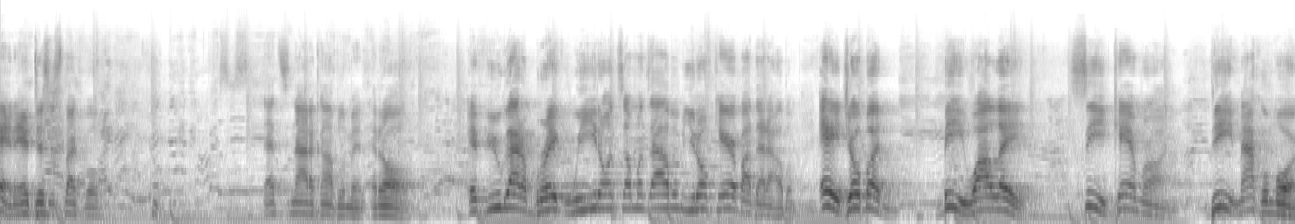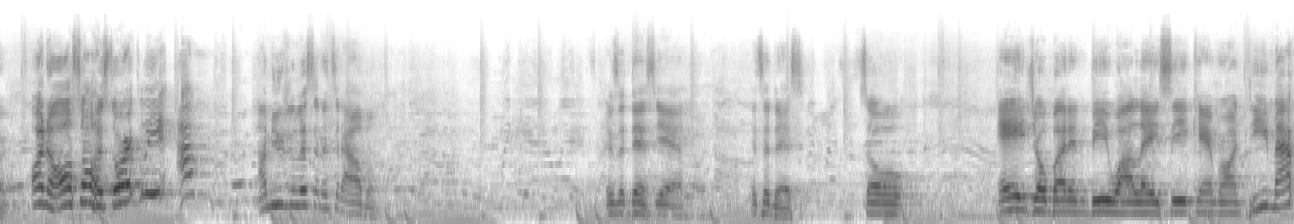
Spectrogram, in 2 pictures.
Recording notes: UDopeLive at 333 Lounge. We had a live show. On this episode we played University of Dope live with audience members.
